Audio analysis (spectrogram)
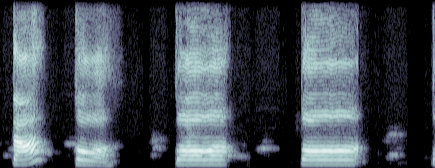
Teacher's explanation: تا اور ط ان دونوں میں فرق یہ ہے کہ تا باریک پڑھی جاتی ہے, ط موٹا پڑھا جاتا ہے, جبکہ دونوں کا مخرج رہے گا, یعنی زبان کی نوک اور ثنایا الیاء کی جڑ, ثنایا الیاء کی جڑ.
